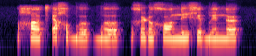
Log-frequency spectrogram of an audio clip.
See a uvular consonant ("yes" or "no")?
yes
